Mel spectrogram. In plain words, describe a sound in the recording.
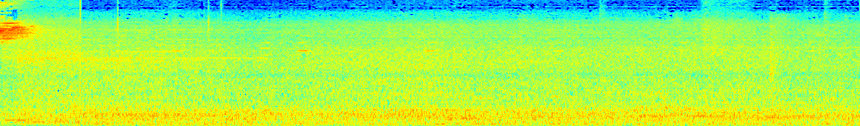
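A second train rolls slowly and rumbles close by.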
